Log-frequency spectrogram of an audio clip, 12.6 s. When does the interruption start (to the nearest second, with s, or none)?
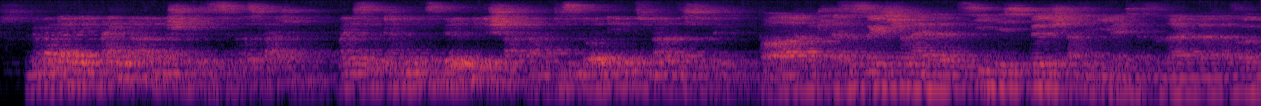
none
